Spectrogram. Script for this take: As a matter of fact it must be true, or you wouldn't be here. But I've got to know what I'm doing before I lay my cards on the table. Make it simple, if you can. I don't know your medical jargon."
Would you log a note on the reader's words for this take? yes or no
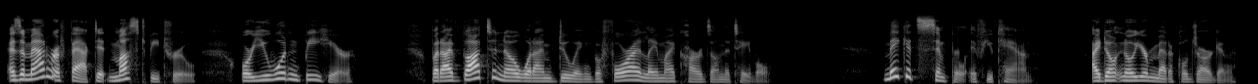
no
